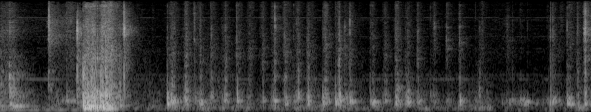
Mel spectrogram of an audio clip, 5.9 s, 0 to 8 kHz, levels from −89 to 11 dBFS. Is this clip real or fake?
real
